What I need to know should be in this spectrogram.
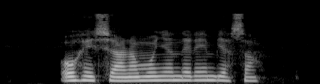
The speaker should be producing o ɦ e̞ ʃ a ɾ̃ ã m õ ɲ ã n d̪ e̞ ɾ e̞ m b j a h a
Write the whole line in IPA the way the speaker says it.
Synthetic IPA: o ɦ e̞ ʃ a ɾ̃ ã m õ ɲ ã n d̪ e̞ ɾ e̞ m b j a s a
